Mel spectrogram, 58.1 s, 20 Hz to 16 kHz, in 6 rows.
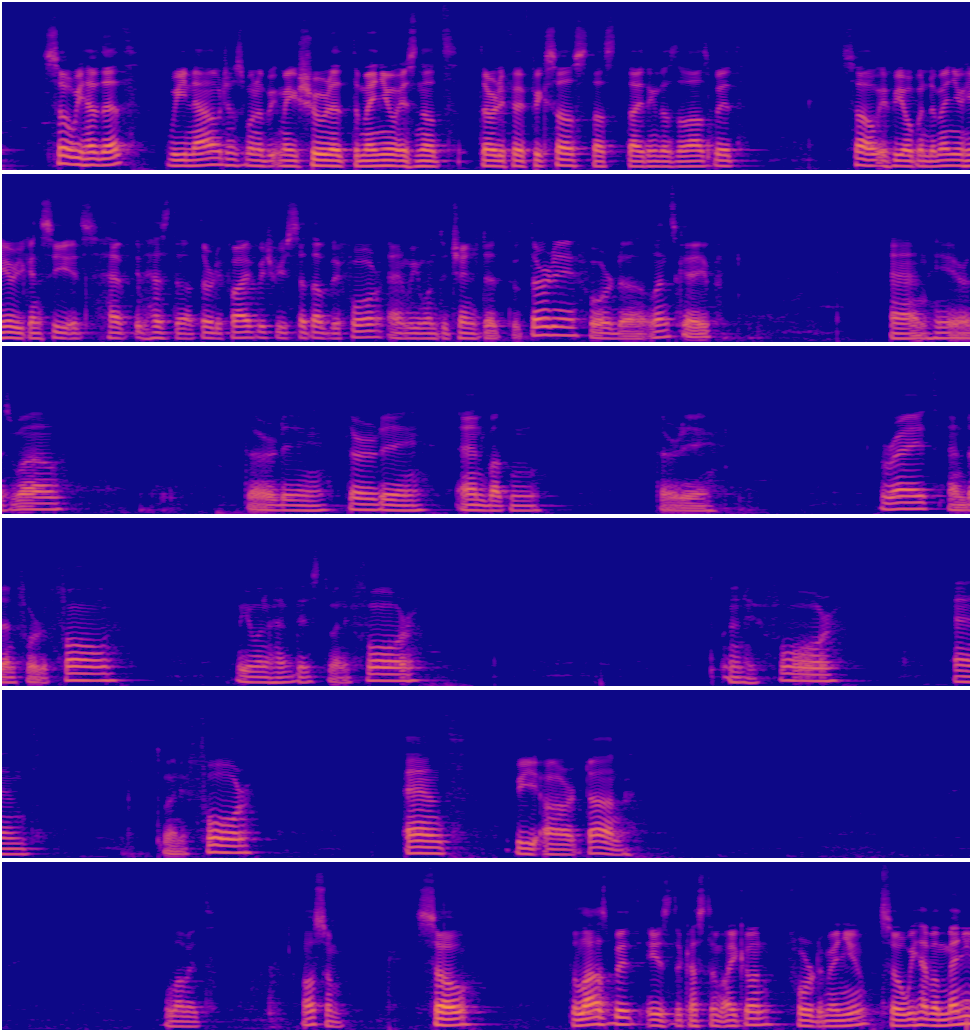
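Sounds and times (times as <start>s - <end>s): computer mouse clicks: 20.0s - 21.2s, 45.8s - 46.7s, 47.6s - 47.9s, 48.6s - 49.0s, 49.8s - 50.1s.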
